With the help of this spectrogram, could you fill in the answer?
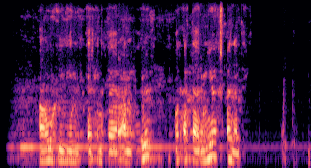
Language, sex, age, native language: Icelandic, male, 30-39, Icelandic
